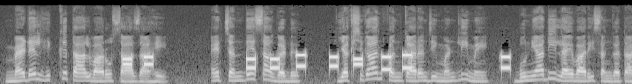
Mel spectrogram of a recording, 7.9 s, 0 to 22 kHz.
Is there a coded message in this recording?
Yes: DTMF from 1.5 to 6.4 s, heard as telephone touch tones, dialled by hand, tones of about 110 ms, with speech in Sindhi. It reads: *0 4498*26 5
